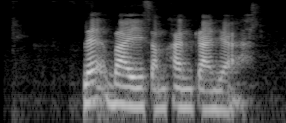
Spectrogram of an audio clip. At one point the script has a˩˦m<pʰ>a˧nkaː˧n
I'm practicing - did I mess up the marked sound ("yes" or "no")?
yes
